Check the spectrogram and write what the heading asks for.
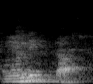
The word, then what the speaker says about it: the: तो सबसे पहले बोलते हैं दा, ओनली दा। इसका जो प्रोनाउंसिएशन दा कब बोलता है? अगर दा इस वर्ड के बाद में कॉन्सोनेंट साउंड यानी कि व्यंजन ध्वनि आ रही है, यदि THE के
